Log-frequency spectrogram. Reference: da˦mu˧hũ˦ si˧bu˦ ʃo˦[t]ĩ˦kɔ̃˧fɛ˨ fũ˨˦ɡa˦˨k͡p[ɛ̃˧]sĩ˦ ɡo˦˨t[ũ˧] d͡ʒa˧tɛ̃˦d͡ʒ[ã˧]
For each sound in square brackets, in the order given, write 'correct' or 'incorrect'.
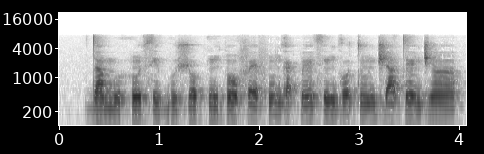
incorrect, incorrect, correct, correct

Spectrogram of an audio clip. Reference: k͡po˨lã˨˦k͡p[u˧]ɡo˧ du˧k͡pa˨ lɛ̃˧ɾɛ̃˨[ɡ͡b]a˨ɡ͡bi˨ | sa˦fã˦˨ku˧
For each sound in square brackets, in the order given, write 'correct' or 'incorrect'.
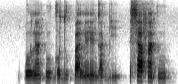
incorrect, incorrect

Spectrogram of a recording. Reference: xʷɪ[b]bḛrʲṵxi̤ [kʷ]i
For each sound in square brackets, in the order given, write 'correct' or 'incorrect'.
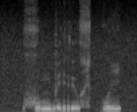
incorrect, correct

